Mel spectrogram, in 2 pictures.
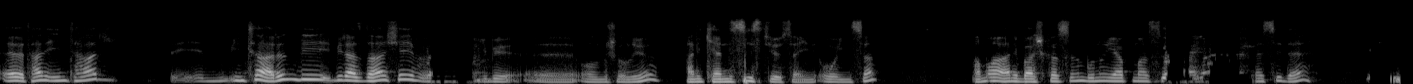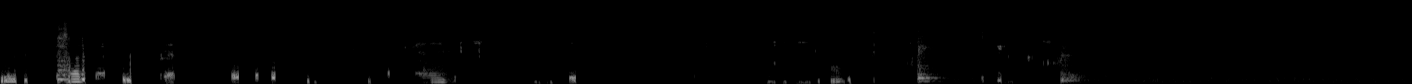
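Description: Around 4.29 to 4.77 s there's speech suppressed in double talk. The talker drops by roughly 40 dB, likely because the echo canceller couldn't separate the two sides and turned both down. The other side's voice leaks through from 4.48 to 4.91 s, about 15 dB under the talker. There's a faint blip of it at 9.3 s, around 40 dB down. From 11.53 to 16.89 s it's nearly as loud as the talker, about 5 dB under. The same double-talk suppression returns from 11.66 to 18.5 s, cutting the talker by roughly 40 dB for around 5 s in total. More leakage follows at 18.66 to 19.92 s (about 10 dB down) and at 21.8 to 24.95 s (about 15 dB down). Between 18.78 and 24.55 s the background is gated by the echo canceller: the room sound dips by about 33 dB for roughly 4 s overall and recovers once the canceller lets go.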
